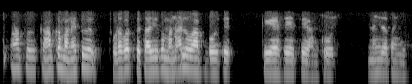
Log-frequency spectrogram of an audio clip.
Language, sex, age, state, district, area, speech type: Hindi, male, 45-60, Rajasthan, Karauli, rural, conversation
